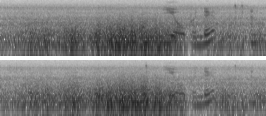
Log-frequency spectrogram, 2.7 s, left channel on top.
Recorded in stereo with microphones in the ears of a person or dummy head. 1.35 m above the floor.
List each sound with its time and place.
1.6 s a woman speaking: 35° left (ahead or behind)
